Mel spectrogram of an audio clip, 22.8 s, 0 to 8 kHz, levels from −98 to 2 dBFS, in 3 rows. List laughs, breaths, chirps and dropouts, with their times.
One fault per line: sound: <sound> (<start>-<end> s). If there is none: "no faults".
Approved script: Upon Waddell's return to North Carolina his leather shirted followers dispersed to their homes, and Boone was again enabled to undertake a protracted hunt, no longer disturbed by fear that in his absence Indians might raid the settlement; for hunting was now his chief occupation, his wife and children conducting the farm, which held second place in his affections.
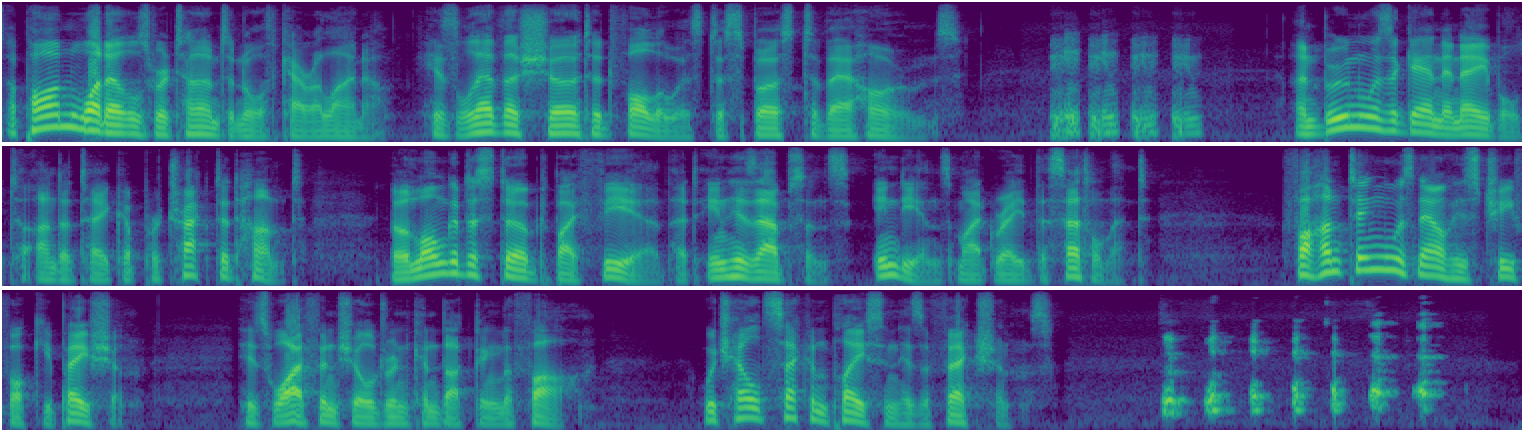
sound: laugh (5.2-6.0 s)
sound: laugh (21.0-22.5 s)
